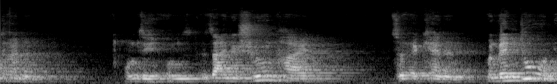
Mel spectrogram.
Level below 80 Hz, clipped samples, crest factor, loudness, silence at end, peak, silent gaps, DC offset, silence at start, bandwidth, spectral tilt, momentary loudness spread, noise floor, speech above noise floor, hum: -58 dBFS; under 0.1%; 18 dB; -17 LUFS; 0 s; 0 dBFS; none; under 0.1%; 0 s; 12 kHz; -6 dB/octave; 19 LU; -46 dBFS; 31 dB; none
